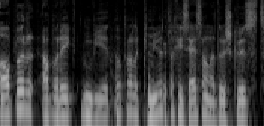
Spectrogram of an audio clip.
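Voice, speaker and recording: A man speaks with an ordinary speaking voice at a fairly high pitch and a moderate pace. The sound is dry and close, with no echo. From Lucerne, Switzerland. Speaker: musician, football fan. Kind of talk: casual chat.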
